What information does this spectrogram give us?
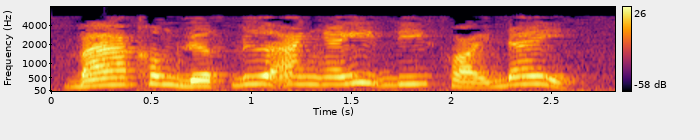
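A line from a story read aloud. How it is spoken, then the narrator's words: Woman screaming. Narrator (Vietnamese): nàng hét lên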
